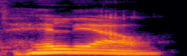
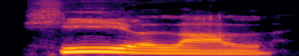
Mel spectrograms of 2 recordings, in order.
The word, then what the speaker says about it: Hilal: this name because they they call it Helal Helal But it's actually Hilal.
